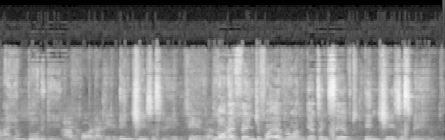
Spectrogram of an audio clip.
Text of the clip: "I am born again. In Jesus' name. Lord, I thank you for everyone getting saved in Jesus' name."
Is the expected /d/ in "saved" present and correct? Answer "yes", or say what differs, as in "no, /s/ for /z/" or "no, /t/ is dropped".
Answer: yes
